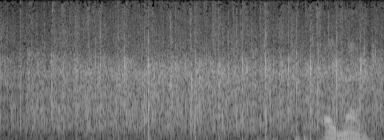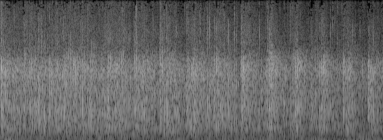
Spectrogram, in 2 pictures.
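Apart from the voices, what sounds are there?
audience clapping hands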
